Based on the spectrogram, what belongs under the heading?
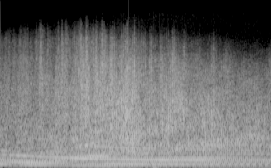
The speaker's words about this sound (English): The low thud-thud of my propeller bore steadily into the vast, changeless sky.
